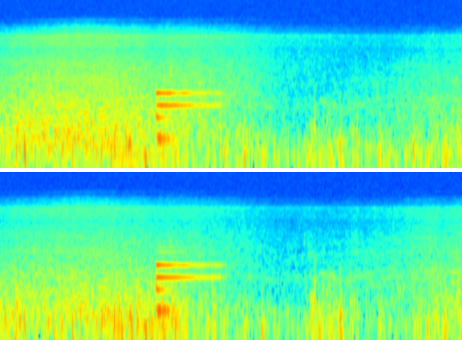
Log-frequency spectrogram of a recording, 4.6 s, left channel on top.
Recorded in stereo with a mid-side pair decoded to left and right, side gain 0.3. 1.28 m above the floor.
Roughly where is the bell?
Ahead right.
